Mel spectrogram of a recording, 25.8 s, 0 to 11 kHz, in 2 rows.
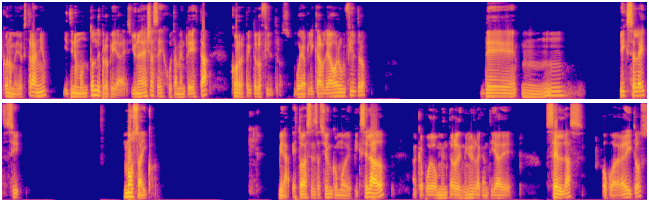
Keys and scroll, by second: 3.6 super+-.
